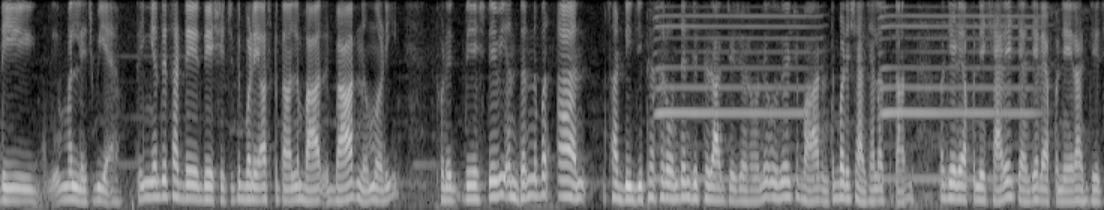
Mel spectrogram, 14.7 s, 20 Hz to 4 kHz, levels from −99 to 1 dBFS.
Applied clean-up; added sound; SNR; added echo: none; Harmonica; 11 dB; none.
